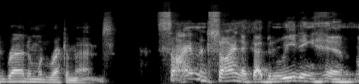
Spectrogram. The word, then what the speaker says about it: Sinek: Simon Sinek. I've been reading him. Am I pronouncing his last name right?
